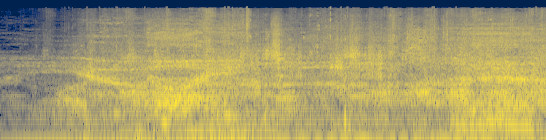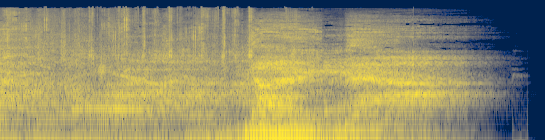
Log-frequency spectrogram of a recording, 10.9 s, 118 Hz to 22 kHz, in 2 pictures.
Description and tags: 6 separate tracks of my voice/breathing with pitch bend, delay, reversed, inverted, phased, and eating potato chips for extra effect! Noise Reduction used. Recorded at home on Conexant Smart Audio and AT2020 USB mic, processed with Audacity.
voices, nightmare, scary, evil, haunted, horror, spooky, dark, deep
